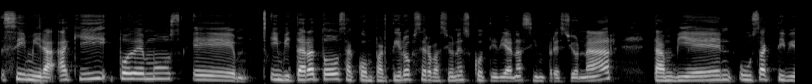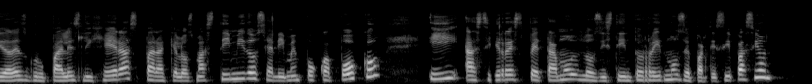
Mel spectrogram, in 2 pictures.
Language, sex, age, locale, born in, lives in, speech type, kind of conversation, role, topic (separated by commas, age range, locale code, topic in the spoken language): Spanish, female, 30-34, es-MX, Mexico, United States, read, expert-assistant, expert, ¿Cómo puedo mejorar mi empatía y comunicación al interactuar con personas de diferentes contextos culturales?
